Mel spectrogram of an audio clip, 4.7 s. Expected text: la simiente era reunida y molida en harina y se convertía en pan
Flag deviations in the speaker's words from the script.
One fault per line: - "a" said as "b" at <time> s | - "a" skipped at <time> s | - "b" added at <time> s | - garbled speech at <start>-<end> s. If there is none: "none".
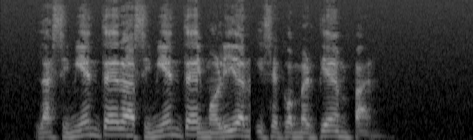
- "reunida" said as "simiente" at 1.3 s
- "harina" skipped at 2.5 s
